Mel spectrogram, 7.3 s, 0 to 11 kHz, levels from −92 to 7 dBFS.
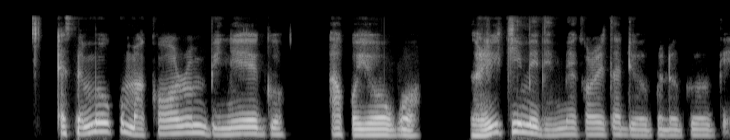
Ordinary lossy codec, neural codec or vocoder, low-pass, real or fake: none; none; 7.2 kHz; real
